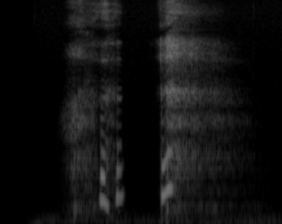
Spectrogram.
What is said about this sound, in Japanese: おっきなあくびだね、パパ。もう寝ちゃう？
